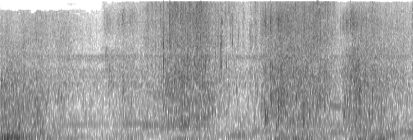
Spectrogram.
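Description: Someone splashes while swimming through water.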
